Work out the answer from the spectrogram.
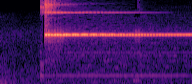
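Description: A meditation bell is struck once, giving a bright, high, clear ping that rings on as a steady sustained tone and fades only slightly, alone without talk.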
